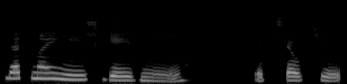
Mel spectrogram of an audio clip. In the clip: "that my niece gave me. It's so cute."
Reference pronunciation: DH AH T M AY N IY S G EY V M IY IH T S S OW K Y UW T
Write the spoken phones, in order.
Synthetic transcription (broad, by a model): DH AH T M AY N IY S G EY V M IY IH T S S OW K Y UW T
